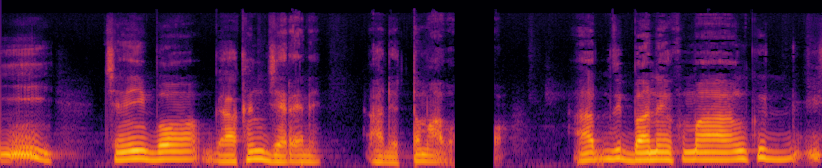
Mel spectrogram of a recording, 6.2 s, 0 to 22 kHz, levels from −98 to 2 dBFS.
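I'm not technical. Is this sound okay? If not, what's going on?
No. At 3.40 s the speech cuts out completely and stays silent until about 3.71 s, a gap of roughly 0.3 seconds, before the sound carries on. This is a playback stall: the sound stops mid-flow instead of being faded or paused naturally. The likely cause is that the player briefly ran out of audio data to send out, or was held up by other work on the device, and produced silence until it caught up.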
